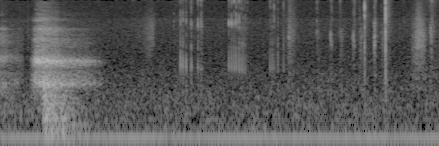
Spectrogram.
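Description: A short breathy exhale close to the microphone, then scissors snipping: a string of light, sharp clicks in the second half, over a steady low hum.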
